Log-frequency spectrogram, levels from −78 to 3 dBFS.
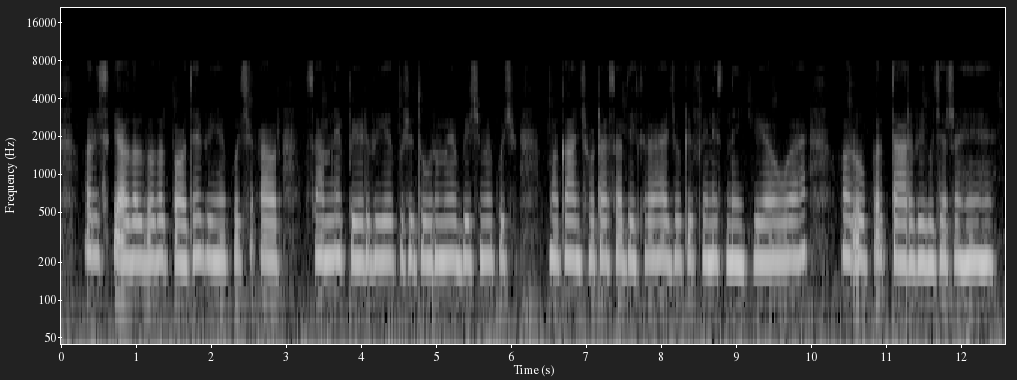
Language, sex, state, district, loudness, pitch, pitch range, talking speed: Hindi, female, Bihar, Saran, -27 LUFS, 205 Hz, 200-210 Hz, 185 wpm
